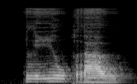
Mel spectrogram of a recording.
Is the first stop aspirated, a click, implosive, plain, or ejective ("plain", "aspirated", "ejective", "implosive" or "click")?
plain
